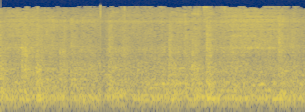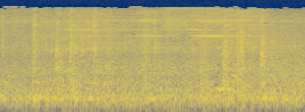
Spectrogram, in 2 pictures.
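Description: Train running along the track onto a railway bridge: a steady rumble and rattle of wheels on rail with irregular clacks, and faint high-pitched wheel squeal in the second half.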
